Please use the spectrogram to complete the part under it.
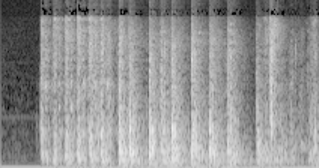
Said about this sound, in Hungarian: Jaj! Segítség! Tolvajok! Betörték az ajtóm!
